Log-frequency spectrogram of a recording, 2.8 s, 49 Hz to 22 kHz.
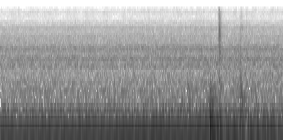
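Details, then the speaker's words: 1997 Ford F350 Crew Cab diesel, 95,811 miles, started after glow plugs: low, even rumble at steady idle with no knocks, misses or rattles, no exhaust smoke. Normal diesel idle. "Diesel runs good, sounds good. Slip around to the back so you can hear this."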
